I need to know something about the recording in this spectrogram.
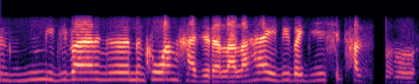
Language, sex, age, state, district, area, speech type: Bodo, female, 45-60, Assam, Baksa, rural, conversation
